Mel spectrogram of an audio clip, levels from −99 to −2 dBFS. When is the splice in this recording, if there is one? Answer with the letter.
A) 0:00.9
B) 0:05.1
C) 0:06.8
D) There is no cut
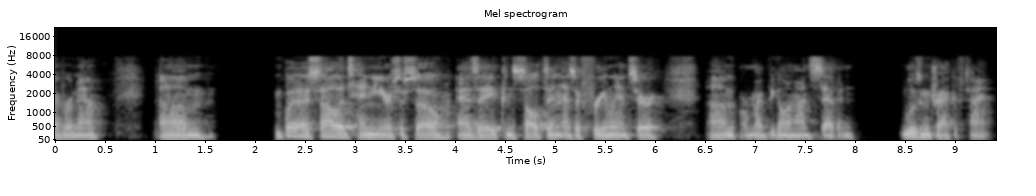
C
